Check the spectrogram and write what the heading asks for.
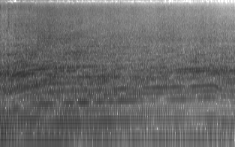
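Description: Drag car with an electric supercharger accelerating down a drag strip, its engine note growing fainter as it pulls away. The pitch drops near the end, where a glitch in the control circuitry cut the supercharger and the pass laid over.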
